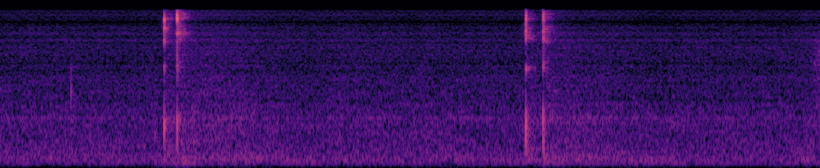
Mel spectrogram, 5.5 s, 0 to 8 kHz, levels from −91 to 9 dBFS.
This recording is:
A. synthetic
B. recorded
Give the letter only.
A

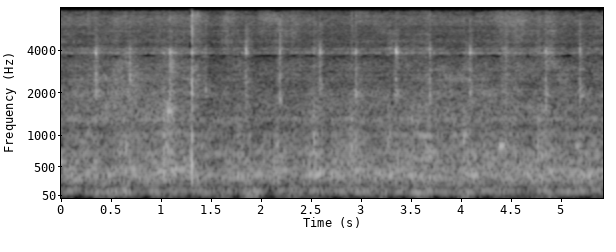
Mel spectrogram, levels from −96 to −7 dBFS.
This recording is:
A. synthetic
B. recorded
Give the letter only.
A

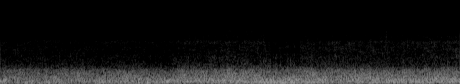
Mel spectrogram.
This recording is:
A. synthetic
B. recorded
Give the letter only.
A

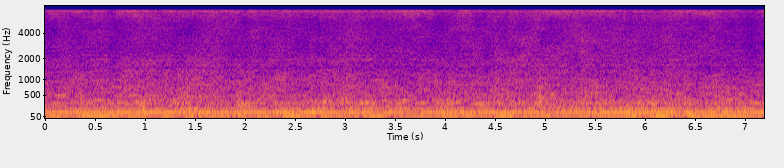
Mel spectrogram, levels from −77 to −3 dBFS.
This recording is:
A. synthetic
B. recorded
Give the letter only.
A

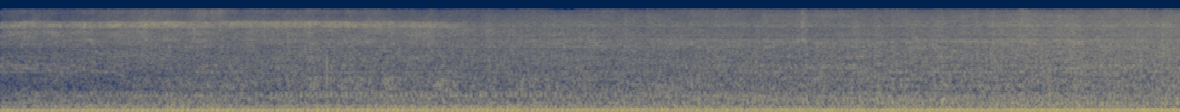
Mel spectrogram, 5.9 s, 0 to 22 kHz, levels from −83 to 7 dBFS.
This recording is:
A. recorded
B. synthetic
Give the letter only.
B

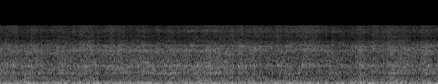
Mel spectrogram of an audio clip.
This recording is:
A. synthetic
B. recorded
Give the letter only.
A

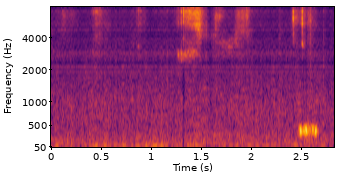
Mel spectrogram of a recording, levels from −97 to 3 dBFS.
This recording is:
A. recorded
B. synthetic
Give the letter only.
B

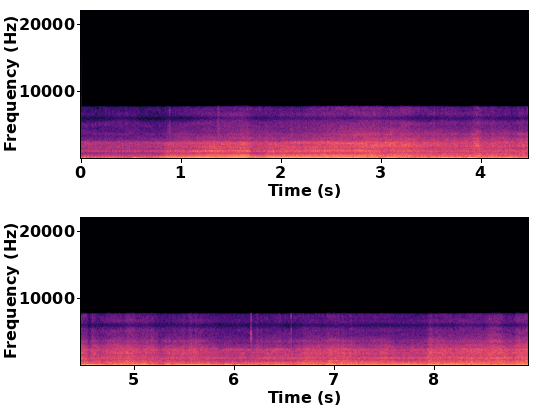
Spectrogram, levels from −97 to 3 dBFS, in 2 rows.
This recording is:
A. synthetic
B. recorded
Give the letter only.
A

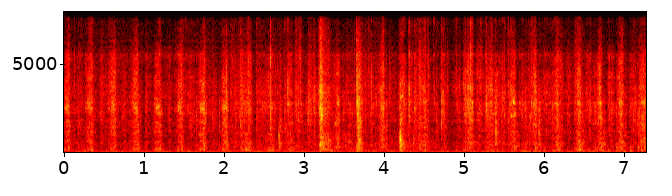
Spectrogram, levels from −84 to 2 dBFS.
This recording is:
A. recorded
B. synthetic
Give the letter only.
B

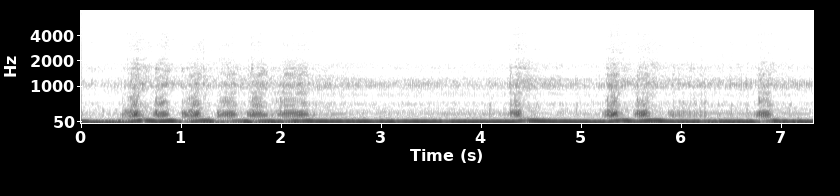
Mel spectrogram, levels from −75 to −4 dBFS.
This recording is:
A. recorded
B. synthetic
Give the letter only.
A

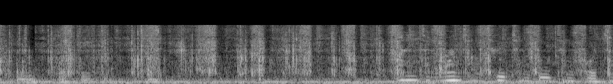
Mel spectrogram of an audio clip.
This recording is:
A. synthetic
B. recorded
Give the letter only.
B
